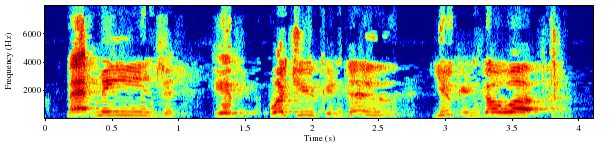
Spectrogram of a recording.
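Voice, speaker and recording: A man with a Southern US accent speaks at an extremely high pitch and a very slow pace, with audible room echo. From Arkansas. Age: 70s. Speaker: politician. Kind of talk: political speech. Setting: conference with audience. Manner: folksy, emphatic.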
